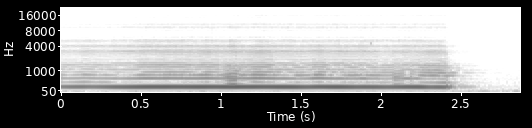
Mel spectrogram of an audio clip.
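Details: Adult sustained vowel; Subharmonics (rough voice).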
